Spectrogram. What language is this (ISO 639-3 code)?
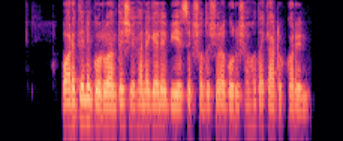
ben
